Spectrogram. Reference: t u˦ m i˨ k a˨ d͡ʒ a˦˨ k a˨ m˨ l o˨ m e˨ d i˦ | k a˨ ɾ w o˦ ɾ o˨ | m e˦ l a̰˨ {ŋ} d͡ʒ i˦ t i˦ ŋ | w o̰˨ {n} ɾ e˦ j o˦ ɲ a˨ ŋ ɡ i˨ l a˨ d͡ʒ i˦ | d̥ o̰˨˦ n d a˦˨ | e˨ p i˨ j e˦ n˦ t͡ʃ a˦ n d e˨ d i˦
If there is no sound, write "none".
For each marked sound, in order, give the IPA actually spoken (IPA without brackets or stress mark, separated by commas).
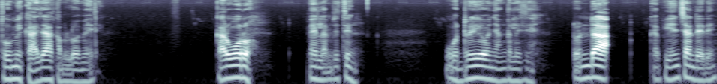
m, d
